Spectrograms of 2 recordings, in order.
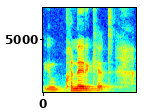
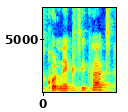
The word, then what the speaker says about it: Connecticut: If I read it, it's Connecticut, so I don't understand why Americans say Connecticut, because that just doesn't make sense to me.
